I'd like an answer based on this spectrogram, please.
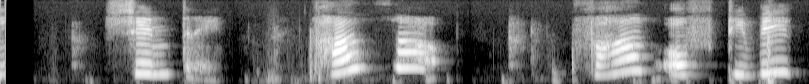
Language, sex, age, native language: Icelandic, male, 10, Icelandic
